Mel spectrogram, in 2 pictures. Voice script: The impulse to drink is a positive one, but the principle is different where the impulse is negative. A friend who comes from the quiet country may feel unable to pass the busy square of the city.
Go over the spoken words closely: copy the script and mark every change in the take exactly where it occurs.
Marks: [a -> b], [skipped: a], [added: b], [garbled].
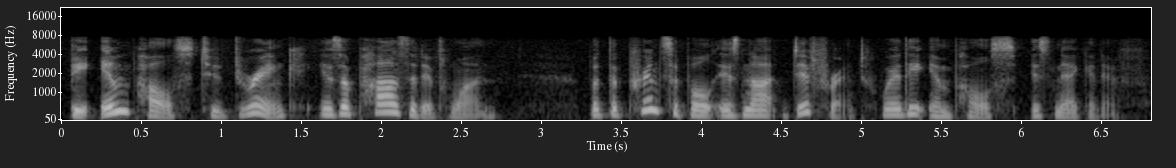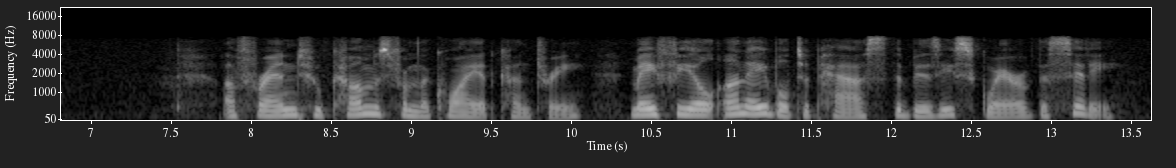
The impulse to drink is a positive one, but the principle is [added: not] different where the impulse is negative. A friend who comes from the quiet country may feel unable to pass the busy square of the city.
